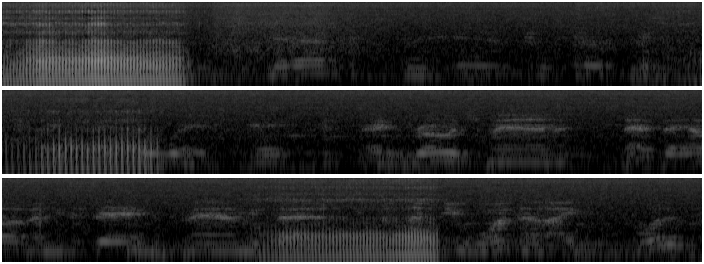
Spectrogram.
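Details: Three loud rattling snores, each about a second long, with quiet breathing and soft noises between them; snoring.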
